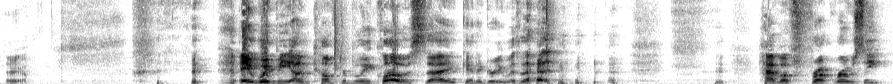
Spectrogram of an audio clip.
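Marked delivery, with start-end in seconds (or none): 1.7-8.9 talking through real laughter, pitched up; amused laughing. Real, not acted. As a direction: chuckle through the words, higher and louder. Amused by the line just read.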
